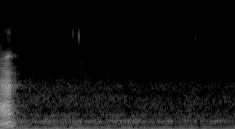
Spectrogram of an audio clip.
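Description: A few faint computer mouse clicks over a low steady hiss: one about three-quarters of a second in and two close together near the end.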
